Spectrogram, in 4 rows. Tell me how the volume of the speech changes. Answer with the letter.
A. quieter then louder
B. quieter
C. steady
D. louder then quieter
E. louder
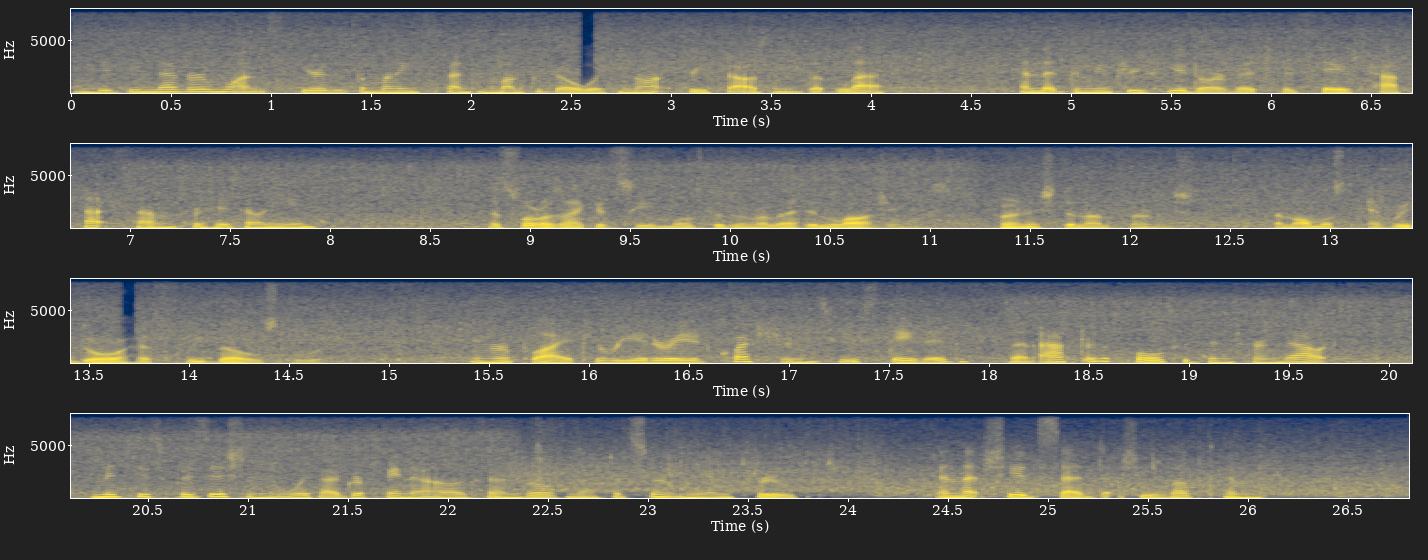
C.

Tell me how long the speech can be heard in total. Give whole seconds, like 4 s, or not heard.
25 s.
